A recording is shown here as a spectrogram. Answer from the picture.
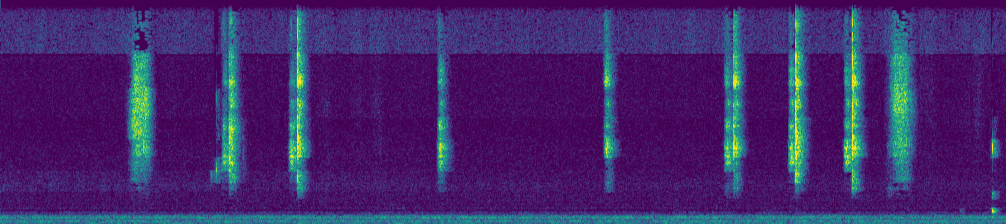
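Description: About ten faint, scattered computer mouse clicks over a steady low hum of room and microphone noise.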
